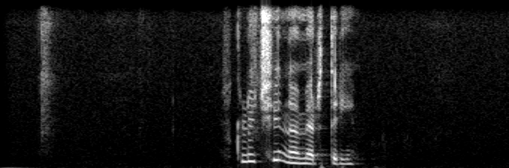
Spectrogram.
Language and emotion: Russian, neutral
